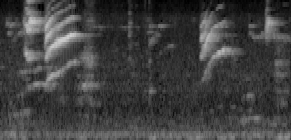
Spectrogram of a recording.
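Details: Canary sounds serving as a lure for young canaries still learning their song: two loud, bright, down-slurred whistled chirps with layered tones, then a softer high note, in a quiet setting.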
